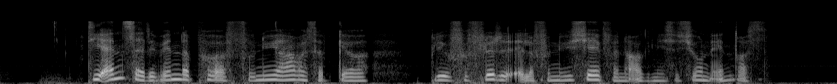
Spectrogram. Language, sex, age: Danish, female, 25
